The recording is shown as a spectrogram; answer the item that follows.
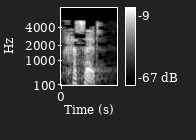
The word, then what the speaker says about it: chesed: The word is chesed. Chesed. If you want to spell that, it's transliterated, it's C-H-E-S-E-D.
